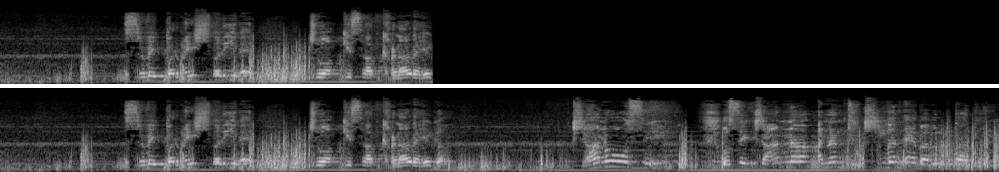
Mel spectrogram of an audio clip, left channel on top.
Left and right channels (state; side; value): drops out; left; at 4.4 s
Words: सिर्फ एक परमेश्वर ही है जो आपके साथ खड़ा रहेगा। जानो उसे, उसे जानना अनंत जीवन है, बाइबल बताती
